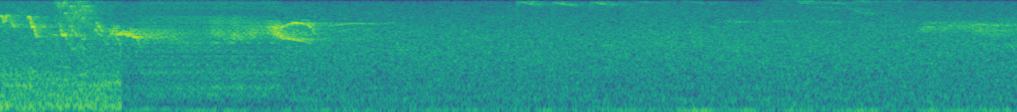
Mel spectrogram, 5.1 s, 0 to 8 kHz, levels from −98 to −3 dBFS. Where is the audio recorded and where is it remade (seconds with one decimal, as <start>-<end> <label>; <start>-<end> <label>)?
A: 0.0-0.7 recorded; 0.7-1.4 remade; 1.4-5.1 recorded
